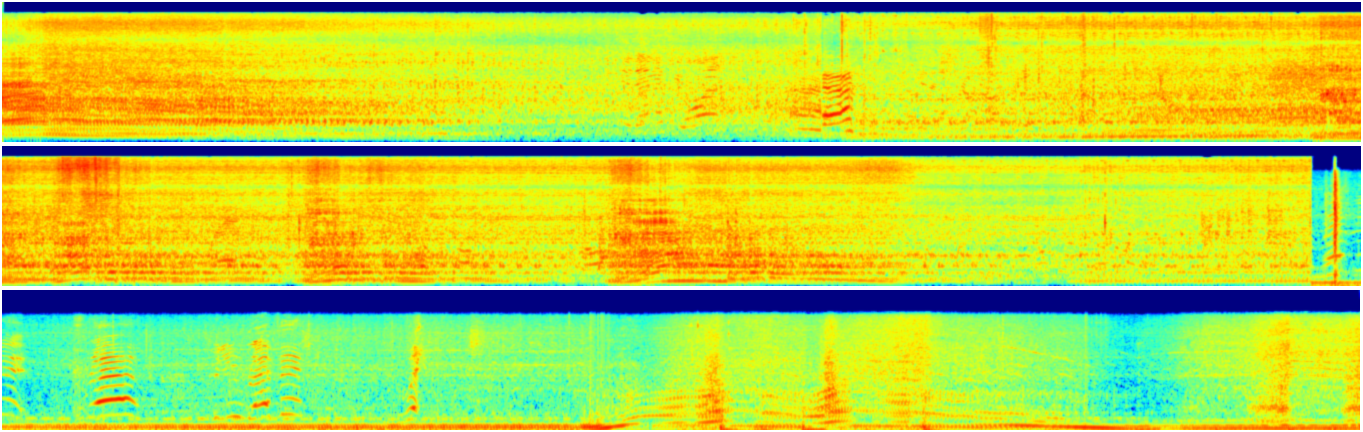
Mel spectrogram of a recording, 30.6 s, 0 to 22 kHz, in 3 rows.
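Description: A run of parked sports cars being revved in turn: an Aston Martin Vantage's engine idling and revving, then a Jaguar F-Type's engine blipped several times, each rev rising and falling back. About twenty seconds in, a Nissan GT-R's twin-turbo V6 idles steadily with a couple of quick throttle blips near the end.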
